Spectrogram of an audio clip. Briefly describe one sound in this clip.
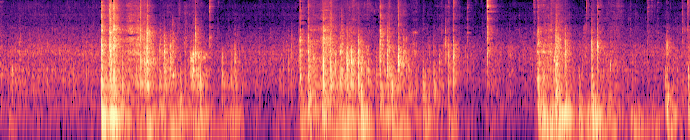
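A metal spoon scrapes and clatters against a pan.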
